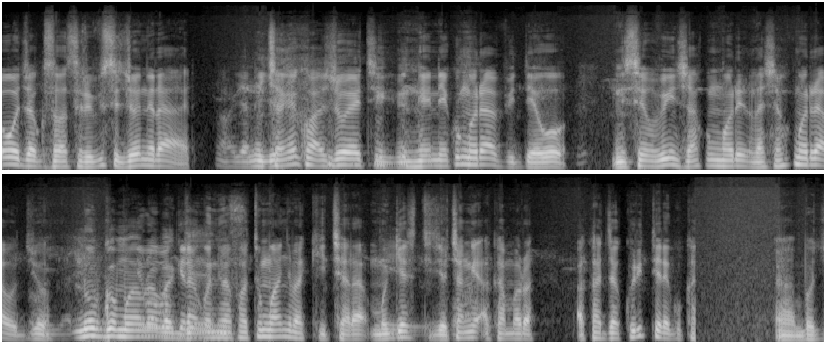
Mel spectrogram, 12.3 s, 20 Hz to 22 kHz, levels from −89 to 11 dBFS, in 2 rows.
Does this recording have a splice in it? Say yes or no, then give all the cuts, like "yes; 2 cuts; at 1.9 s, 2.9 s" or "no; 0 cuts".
yes; 1 cut; at 11.3 s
